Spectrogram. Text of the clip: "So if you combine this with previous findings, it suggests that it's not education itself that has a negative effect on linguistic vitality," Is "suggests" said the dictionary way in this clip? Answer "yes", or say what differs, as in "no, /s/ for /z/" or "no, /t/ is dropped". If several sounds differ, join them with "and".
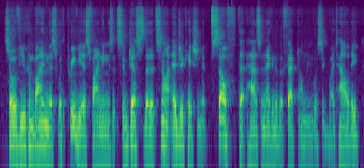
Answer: yes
